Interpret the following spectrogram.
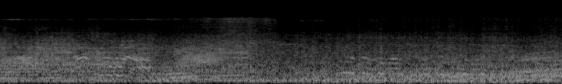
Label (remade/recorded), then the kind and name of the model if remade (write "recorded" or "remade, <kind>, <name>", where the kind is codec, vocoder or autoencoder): remade, vocoder, Vocos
